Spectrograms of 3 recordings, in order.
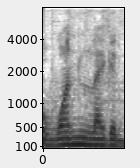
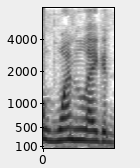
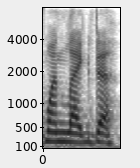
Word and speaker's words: one-legged: So, you said, "Where do you find a one-legged dog?" So, what's a a one-legged dog?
